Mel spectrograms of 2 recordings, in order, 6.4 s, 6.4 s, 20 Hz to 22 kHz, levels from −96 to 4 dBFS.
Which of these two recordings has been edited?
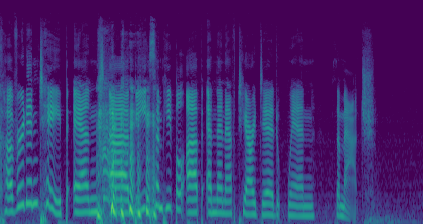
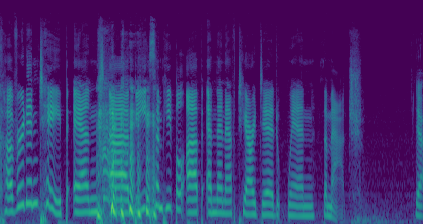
second; 1 cut; at 4.8 s

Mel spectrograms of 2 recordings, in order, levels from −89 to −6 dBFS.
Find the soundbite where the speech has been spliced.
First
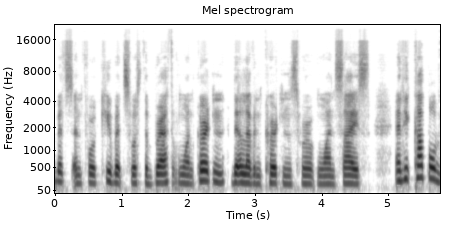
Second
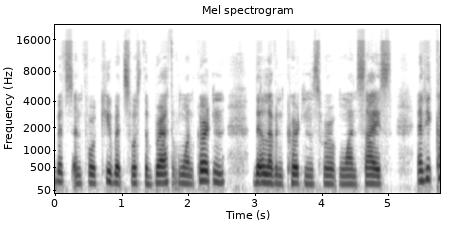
first; 1 cut; at 2.6 s

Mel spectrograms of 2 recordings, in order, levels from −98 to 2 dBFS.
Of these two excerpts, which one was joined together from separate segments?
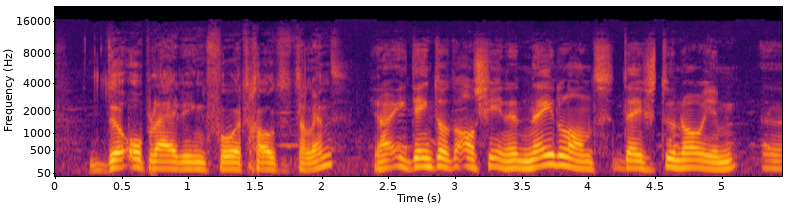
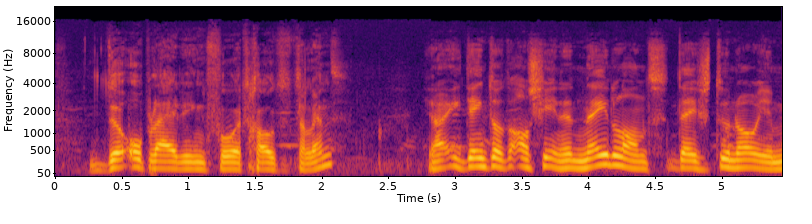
first; 1 cut; at 2.3 s

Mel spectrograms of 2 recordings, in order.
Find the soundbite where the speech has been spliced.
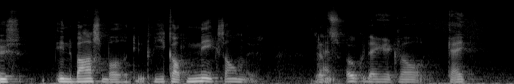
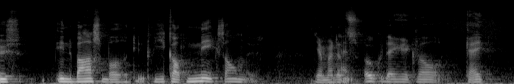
first; 1 cut; at 3.2 s

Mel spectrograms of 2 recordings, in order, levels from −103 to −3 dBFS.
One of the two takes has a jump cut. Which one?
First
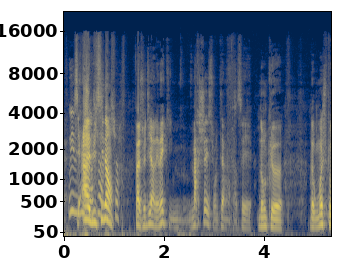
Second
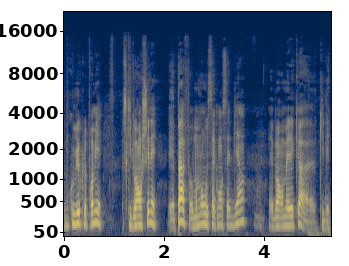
first; 1 cut; at 3.8 s

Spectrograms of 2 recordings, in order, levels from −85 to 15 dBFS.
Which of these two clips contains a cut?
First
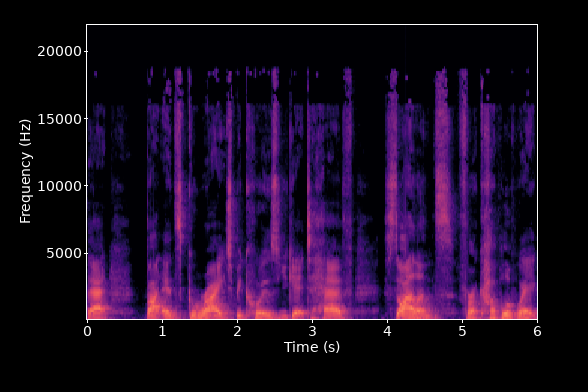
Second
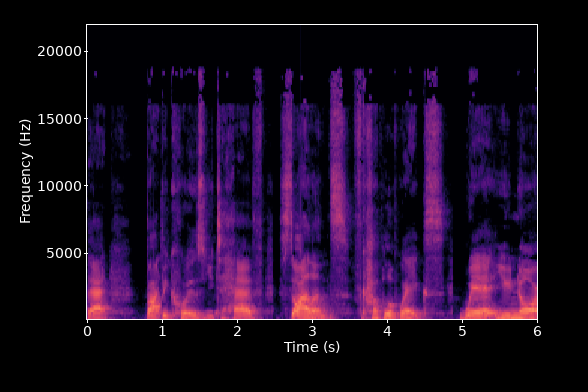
second; 5 cuts; at 1.0 s, 1.7 s, 2.5 s, 3.7 s, 4.9 s

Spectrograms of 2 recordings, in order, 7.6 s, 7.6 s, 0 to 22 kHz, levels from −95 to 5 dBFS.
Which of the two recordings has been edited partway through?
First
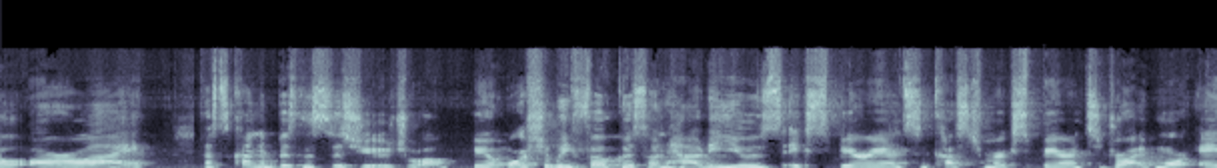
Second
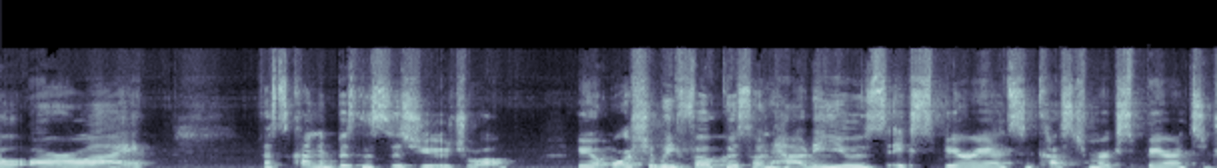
first; 2 cuts; at 1.2 s, 2.9 s

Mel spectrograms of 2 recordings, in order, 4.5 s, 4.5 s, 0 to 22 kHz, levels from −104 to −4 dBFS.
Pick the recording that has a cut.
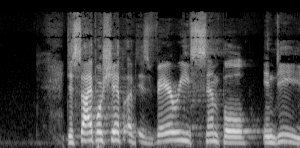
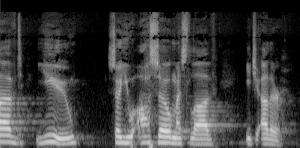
first; 2 cuts; at 2.0 s, 2.9 s

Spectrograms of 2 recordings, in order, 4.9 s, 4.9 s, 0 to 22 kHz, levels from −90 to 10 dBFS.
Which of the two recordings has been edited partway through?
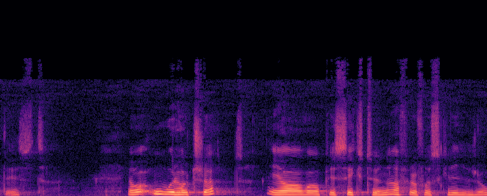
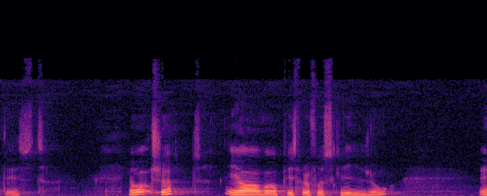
second; 2 cuts; at 1.5 s, 2.9 s

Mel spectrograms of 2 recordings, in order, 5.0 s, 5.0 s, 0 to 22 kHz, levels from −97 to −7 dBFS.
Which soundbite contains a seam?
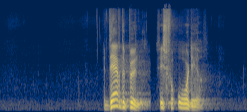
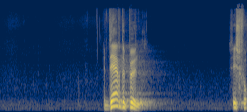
first; 1 cut; at 3.0 s

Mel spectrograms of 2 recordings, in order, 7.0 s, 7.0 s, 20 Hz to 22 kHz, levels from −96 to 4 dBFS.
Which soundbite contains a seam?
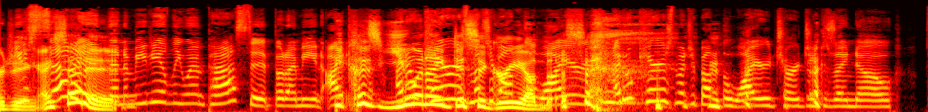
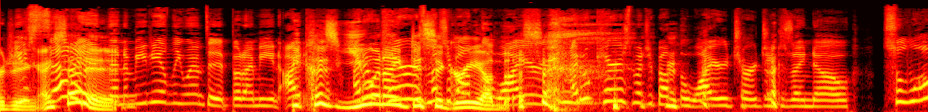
second; 1 cut; at 1.5 s

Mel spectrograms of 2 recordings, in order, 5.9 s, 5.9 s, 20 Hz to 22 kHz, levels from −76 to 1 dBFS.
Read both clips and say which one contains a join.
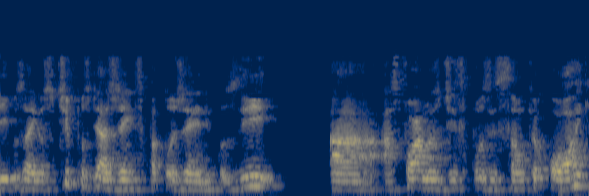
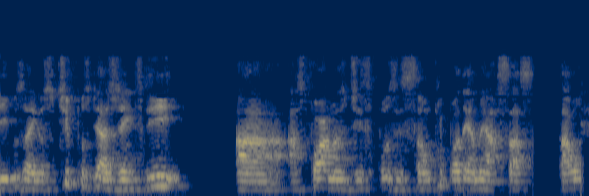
second; 2 cuts; at 1.4 s, 4.4 s

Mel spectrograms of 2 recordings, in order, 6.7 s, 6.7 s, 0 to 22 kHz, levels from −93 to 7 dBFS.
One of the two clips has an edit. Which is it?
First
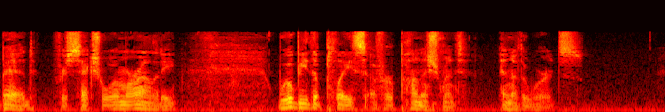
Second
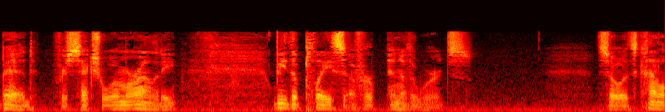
second; 2 cuts; at 2.7 s, 3.7 s

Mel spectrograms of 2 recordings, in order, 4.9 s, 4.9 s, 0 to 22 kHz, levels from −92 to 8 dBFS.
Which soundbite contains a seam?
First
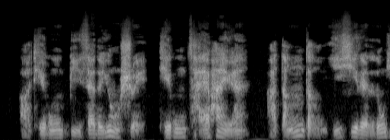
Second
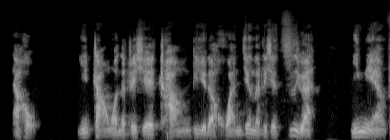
first; 1 cut; at 1.9 s

